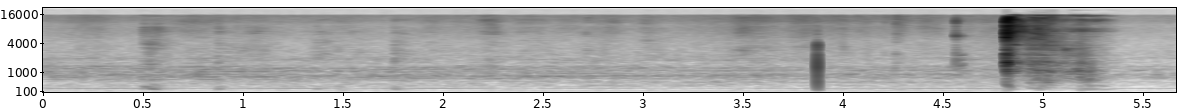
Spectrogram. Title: Newborn sneeze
